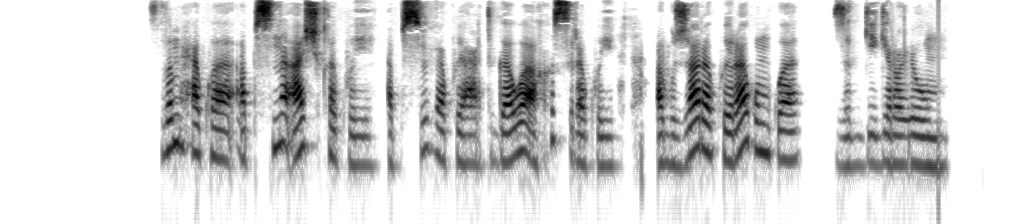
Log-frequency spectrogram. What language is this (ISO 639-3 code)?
abq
